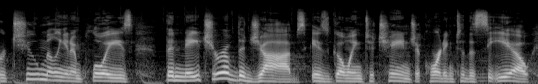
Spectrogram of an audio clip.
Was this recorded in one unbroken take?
yes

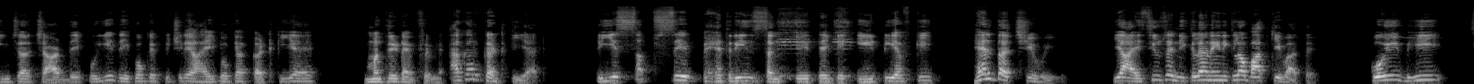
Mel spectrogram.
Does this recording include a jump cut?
no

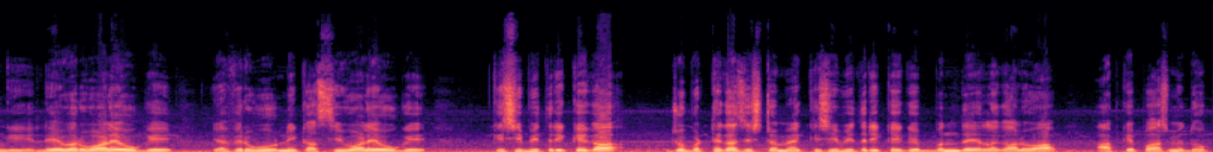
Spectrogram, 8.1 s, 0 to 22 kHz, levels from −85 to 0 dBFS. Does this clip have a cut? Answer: no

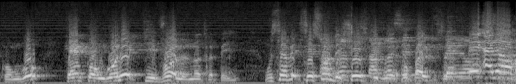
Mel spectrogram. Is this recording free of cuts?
yes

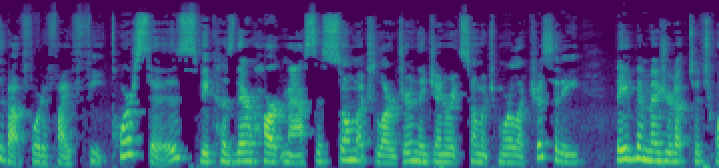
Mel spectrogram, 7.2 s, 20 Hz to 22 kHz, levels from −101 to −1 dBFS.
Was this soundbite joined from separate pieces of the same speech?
yes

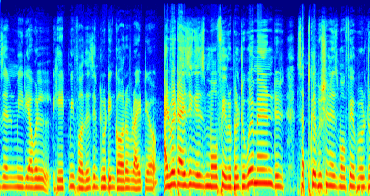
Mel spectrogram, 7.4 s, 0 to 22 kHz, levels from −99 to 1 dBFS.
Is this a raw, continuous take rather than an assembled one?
no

